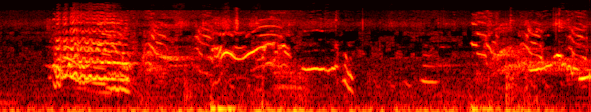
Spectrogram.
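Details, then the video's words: Several green parrots calling, with harsh squealing squawks in bursts at the start and end and a few thin whistled notes in between. "Beautiful Green Parrots Talking | Funny Parrot Sounds"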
